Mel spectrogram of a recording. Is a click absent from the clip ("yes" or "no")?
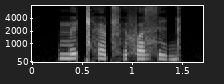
no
